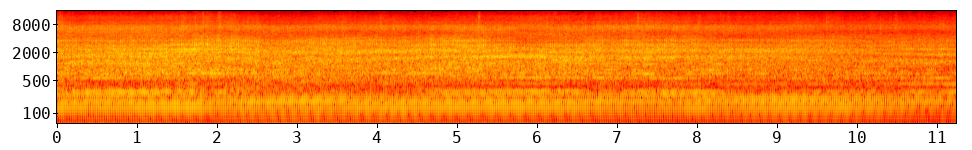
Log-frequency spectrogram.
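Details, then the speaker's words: Small petrol lawnmower engine after carburettor removal, cleaning and air filter service (it had been running badly, squeaking and stalling): it now runs at steady, even speed with no misfires, popping or surging; sound and revs are good. "доволен Звук хороший обороты хорошие"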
